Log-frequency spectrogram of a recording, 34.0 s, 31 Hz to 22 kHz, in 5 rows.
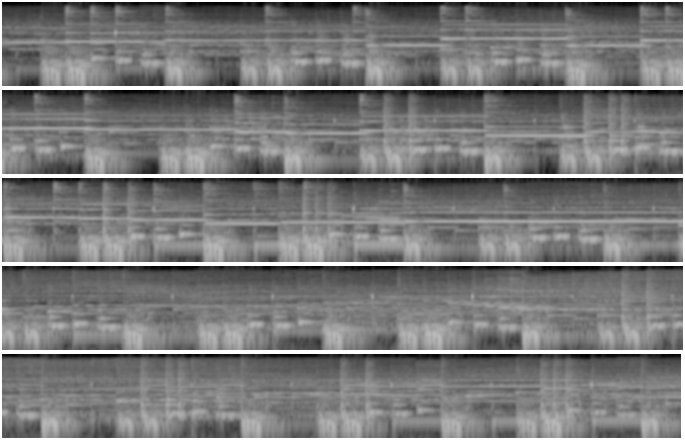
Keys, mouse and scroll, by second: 3.9-6.0 drag, 6.0 ctrl+shift+r, 13.0 click, 14.8 click, 17.6-20.6 drag, 21.2-22.6 drag, 24.9 shift+click, 25.6 shift+click, 26.3 shift+click, 27.4 click, 29.2 shift+click, 30.4 shift+click, 31.3 shift+click, 32.6 shift+click, 33.6 shift+click.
